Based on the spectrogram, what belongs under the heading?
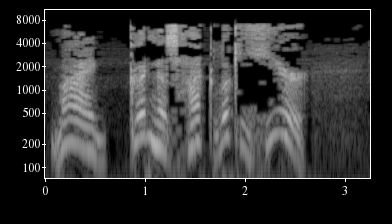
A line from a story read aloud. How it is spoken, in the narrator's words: Tom exclaimed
